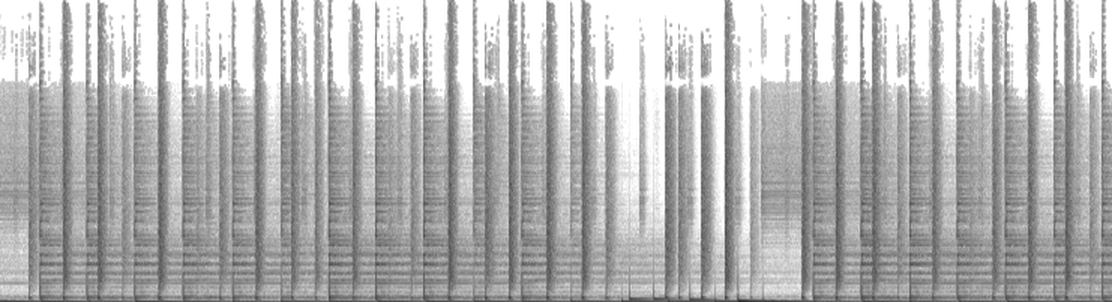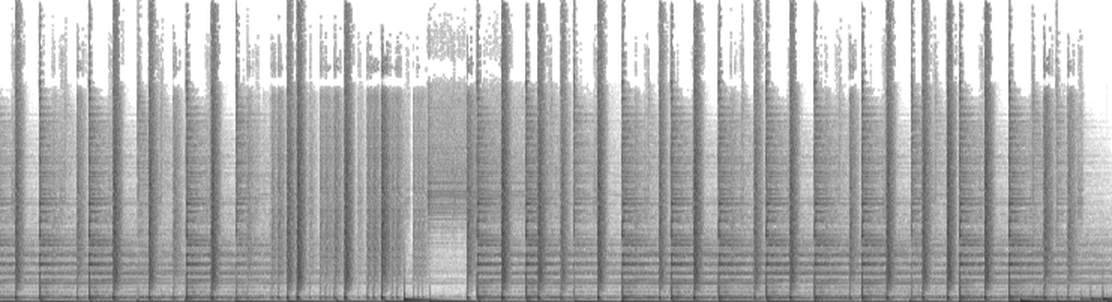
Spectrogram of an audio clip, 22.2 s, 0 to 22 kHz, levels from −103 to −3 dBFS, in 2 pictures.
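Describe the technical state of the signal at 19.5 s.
At 19.5 s the music plays through intact, with no dropout, distortion or other fault at that point.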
